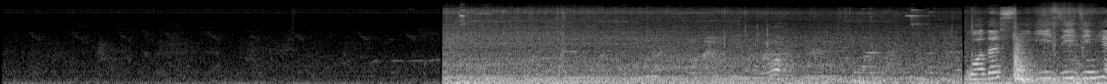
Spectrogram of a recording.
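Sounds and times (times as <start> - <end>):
vehicle engine running: 4.4 - 11.0.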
